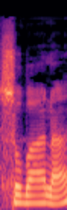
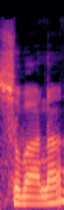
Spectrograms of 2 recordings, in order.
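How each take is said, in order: Both takes have the same delivery.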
